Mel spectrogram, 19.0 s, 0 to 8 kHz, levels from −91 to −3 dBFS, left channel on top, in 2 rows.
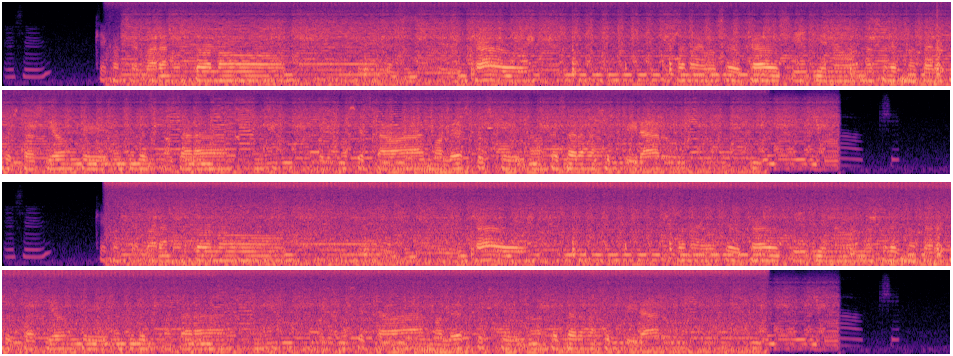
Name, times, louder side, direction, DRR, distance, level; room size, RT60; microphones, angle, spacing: voice 1, 0.0-0.5 5.1-5.6 17.4-18.5, equal, 5° right, 4.8 m, -47 dB
voice 2, 0.9-2.9 3.5-5.3 6.6-11.8 12.6-16.4, left 2 dB, 60° left, 1.8 m, -26 dB
sound 1, 1.0-17.2, right 5 dB, 80° right, 1.5 m, -28 dB
sound 2, 1.2-17.9, left 2 dB, 25° left, 0.9 m, -27 dB
sound 3, 2.4-4.4 4.7-5.4 5.7-6.4 6.7-7.3 7.6-9.1 9.3-9.6, left 1 dB, 85° left, 4.3 m, -36 dB
head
